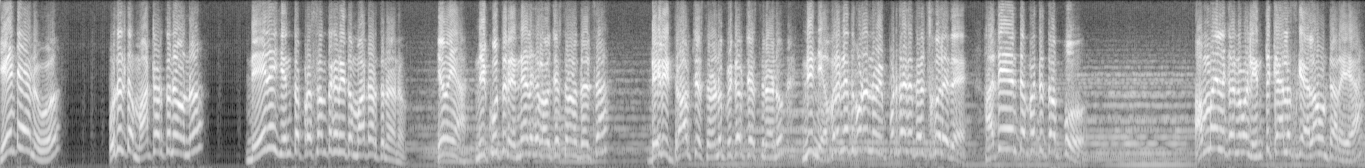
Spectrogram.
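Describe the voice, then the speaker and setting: A man's voice: very high-pitched, expressive, rapid-fire, music in the background. An actor playing a fearless young man in love who talks back boldly, in a dubbed film scene. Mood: defiant. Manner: bold, lecturing, confrontational. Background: film score.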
